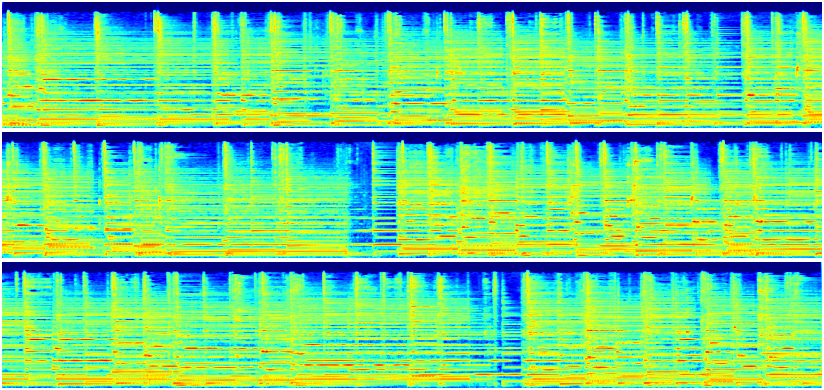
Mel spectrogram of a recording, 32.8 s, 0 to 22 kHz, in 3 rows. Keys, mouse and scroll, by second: 0.4 ctrl+s, 0.6 click, 0.7-1.1 middle drag, 1.1 ctrl+s, 1.4 click, 1.7-2.2 middle drag, 2.2 shift+click, 3.1-4.6 drag, 5.0 ctrl+s, 5.1 middle click, 5.2 scroll up 2, 5.4 click, 5.6 scroll down 3, 5.7 middle click, 5.8 scroll up 1, 5.9-6.4 middle drag, 6.4 shift+click, 6.6 middle click, 7.1-7.5 drag, 7.9 click, 9.2 click, 9.3 click, 10.9 scroll down 1, 11.0 middle click, 11.4 click, 12.1 shift+a, 14.2 g, 14.5 click, 15.3-21.5 drag, 21.5-22.2 scroll down 1, 22.2-23.9 drag, 23.9-24.4 scroll down 1, 24.4-26.2 drag, 26.2 ctrl+s, 26.6 click, 27.3 click, 29.1 ctrl+s, 31.2 click.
